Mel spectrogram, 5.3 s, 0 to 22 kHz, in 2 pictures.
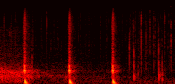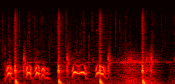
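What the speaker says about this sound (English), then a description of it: "Oh, I hear the owl." Owl hooting in the Roblox forest survival game 99 Nights in the Forest, a soft, quiet sequence of rhythmic hoots broken by sharp, evenly spaced clicks, heard alone without talk.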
